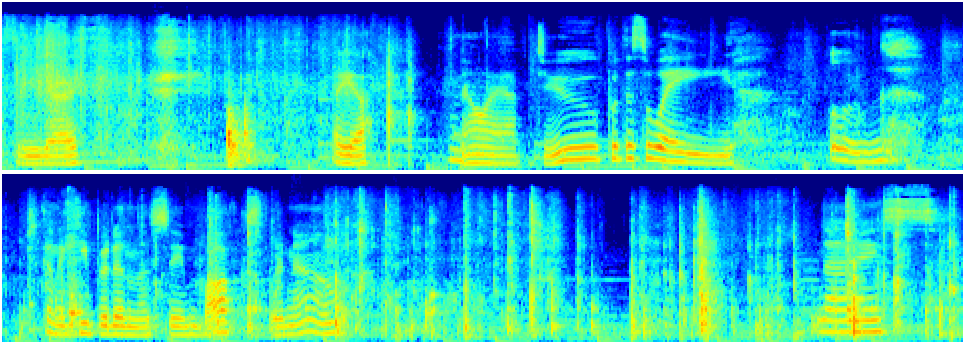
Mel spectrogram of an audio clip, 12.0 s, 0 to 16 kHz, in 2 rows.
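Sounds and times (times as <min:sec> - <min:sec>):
taps clicks and rustles of packing: 0:00.0 - 0:02.6, 0:06.2 - 0:12.0.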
